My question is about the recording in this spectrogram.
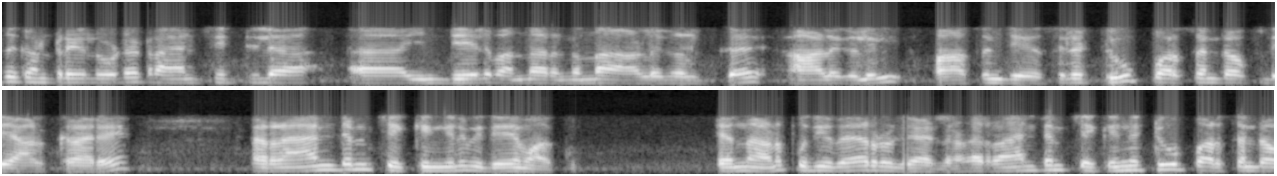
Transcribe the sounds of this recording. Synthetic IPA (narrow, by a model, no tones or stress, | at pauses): ðɨkɐɳɖrijiɭuːɽeʈraːnsitːil | ind̪jɐjilʋɐnːɐrɐŋːunːɐaːɭuɣɐɭkɨaːɭuɣɐɭilpaːsɐmd͡ʑeːsilɨtuːpɐrsɐnɖo̞ːfd̪iaːɭkaːɾe̞ | raːndɐmt͡ɕekʲːiŋɡinɨʋid̪ejɐmaːkːum | e̞nːaːɳɨpuðiʋe̞ːroɾukaːɽɐlɐaːɳɨraːndɐmt͡ɕekʲːiŋːɡɨtuːpɐrsɐndoː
